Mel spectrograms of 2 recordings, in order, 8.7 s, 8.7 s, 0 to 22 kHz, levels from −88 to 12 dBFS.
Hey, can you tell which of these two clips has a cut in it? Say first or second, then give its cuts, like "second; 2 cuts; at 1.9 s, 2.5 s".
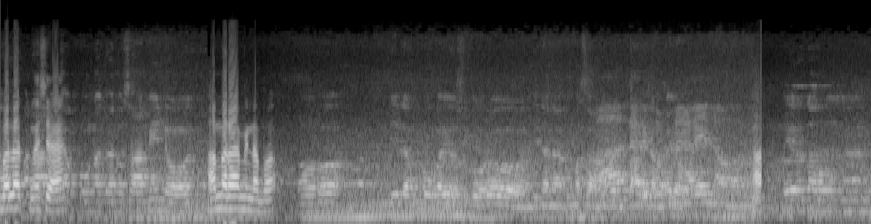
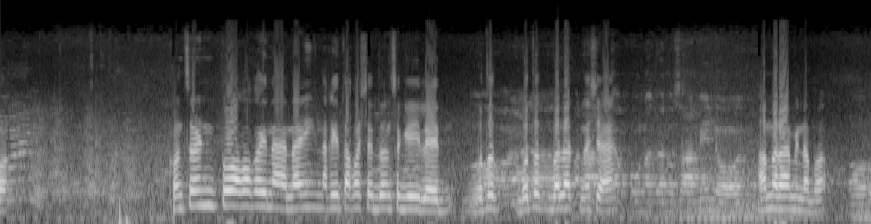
first; 1 cut; at 7.6 s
